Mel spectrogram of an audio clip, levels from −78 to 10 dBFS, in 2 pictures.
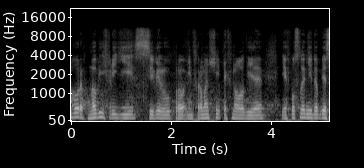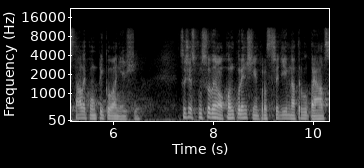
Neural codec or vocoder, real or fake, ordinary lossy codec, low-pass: codec, 44.1 kHz, 2.6 kbps, DAC; fake; AAC, 64 kbps; 10.8 kHz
